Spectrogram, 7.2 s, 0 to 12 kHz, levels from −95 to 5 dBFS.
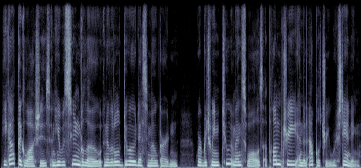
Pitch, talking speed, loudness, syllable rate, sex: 215 Hz, 225 wpm, -19 LUFS, 6.4 syllables/s, female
